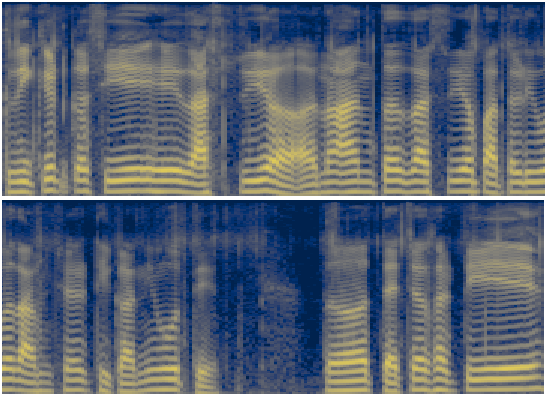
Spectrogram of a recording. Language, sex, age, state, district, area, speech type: Marathi, male, 30-45, Maharashtra, Nagpur, rural, spontaneous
